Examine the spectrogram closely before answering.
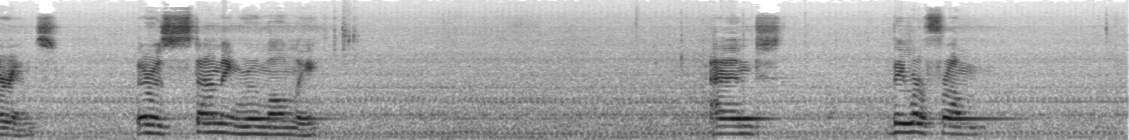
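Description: A young woman speaks with emphasis into a microphone in short bursts with pauses.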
